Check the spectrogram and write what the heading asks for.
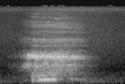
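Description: A single deep inhale during a guided breathing exercise, airy and breathy, swelling up and fading over about a second, fairly soft, with no talking around it.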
